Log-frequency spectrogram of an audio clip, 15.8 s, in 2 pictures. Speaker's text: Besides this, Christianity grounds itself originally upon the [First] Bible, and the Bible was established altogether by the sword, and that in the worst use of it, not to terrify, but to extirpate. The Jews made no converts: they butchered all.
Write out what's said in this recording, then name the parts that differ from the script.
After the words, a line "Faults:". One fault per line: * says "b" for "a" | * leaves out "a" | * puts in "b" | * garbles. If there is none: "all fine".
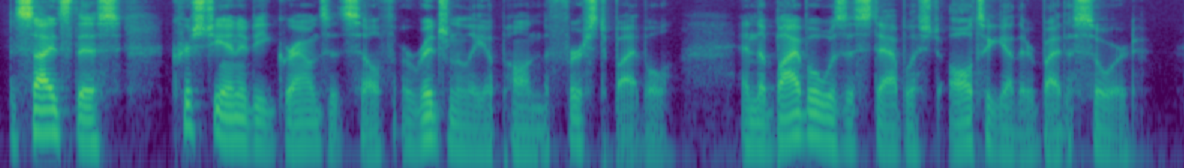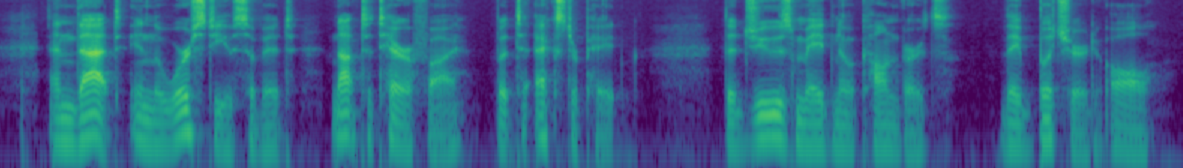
Besides this, Christianity grounds itself originally upon the [First] Bible, and the Bible was established altogether by the sword, and that in the worst use of it, not to terrify, but to extirpate. The Jews made no converts: they butchered all.
Faults:
all fine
